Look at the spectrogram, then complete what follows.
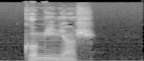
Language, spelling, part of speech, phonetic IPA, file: Polish, kominiarz, noun, [kɔ̃ˈmʲĩɲaʃ], Pl-kominiarz.ogg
